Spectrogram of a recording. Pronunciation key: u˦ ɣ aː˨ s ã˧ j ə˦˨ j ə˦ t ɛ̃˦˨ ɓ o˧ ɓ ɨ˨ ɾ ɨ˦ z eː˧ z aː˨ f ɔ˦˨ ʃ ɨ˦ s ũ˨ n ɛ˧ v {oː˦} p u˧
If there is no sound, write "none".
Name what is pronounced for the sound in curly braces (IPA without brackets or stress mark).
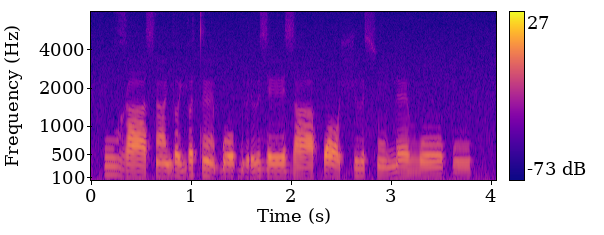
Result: oː˧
